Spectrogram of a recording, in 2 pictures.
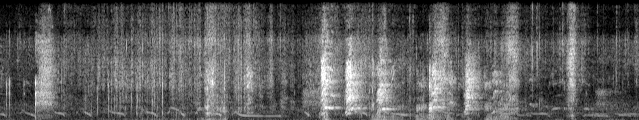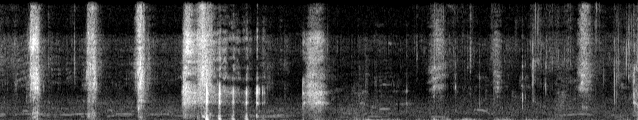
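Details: Puppies, one called Jenny, playing indoors with people; repeated short curved whines and whimpers, some rising then falling, scattered through the clip with sharp clicks and thumps, a person talking and laughing over them.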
